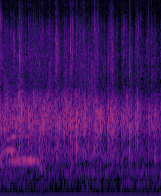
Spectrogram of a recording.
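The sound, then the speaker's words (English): A church audience applauding the worship team at a morning service, dense, steady clapping that continues without a break for the whole clip. “Would you give it up for the worship team this morning?”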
